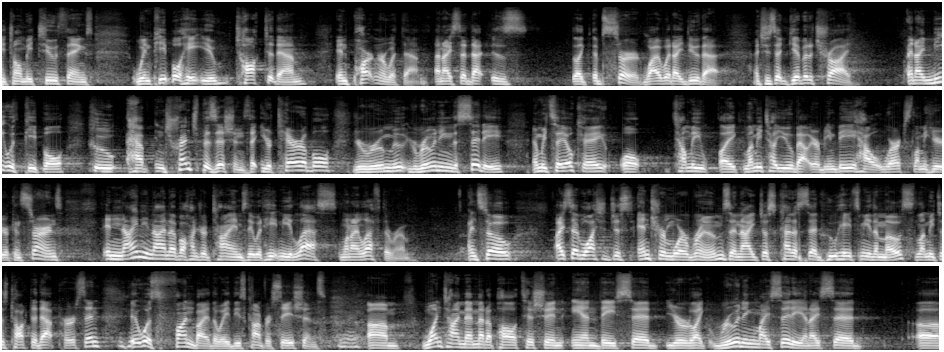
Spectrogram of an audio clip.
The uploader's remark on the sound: Live at Code 2018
